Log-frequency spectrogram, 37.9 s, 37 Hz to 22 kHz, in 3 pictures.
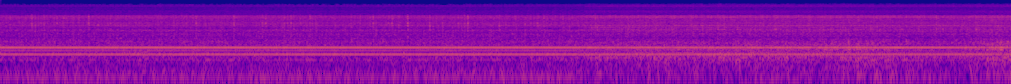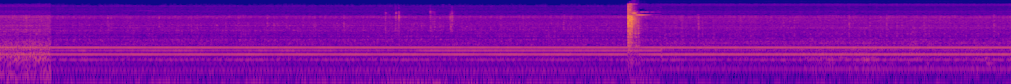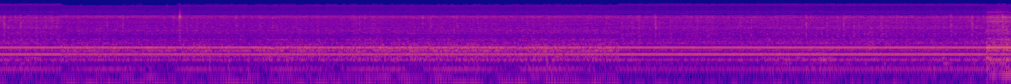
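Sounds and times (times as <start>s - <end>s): benchtop machine motor hum: 0.0s - 37.9s
sharp click: 20.5s - 21.0s.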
